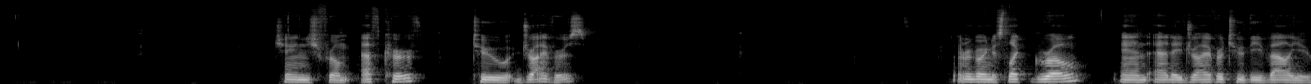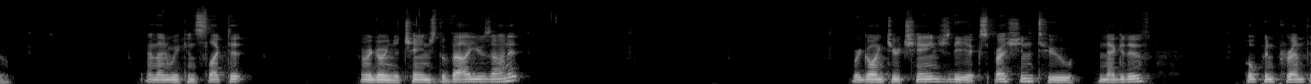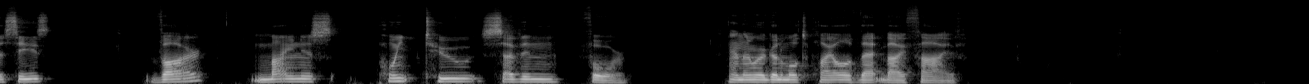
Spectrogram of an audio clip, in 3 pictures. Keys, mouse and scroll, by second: 0.6 click, 5.2 n, 8.2 click, 12.6 middle click, 13.5-14.8 drag, 15.6-20.1 middle drag, 20.3-23.5 middle drag.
